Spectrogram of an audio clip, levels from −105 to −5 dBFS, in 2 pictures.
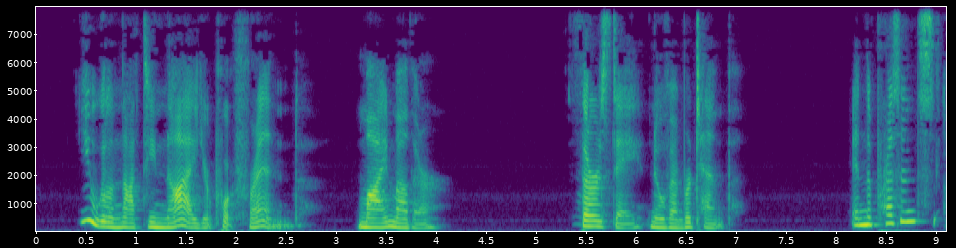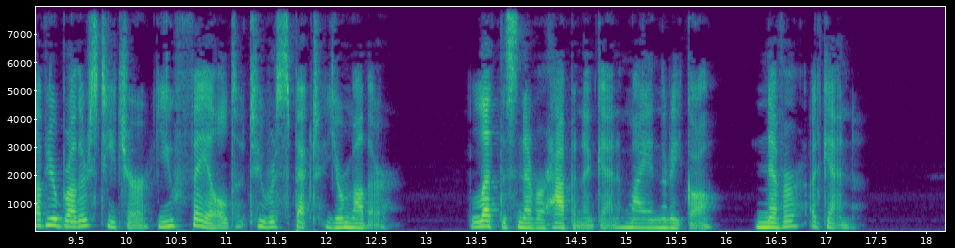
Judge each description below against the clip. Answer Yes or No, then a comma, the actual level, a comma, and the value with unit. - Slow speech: Yes, slow, 115 wpm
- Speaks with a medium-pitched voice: Yes, medium, 170 Hz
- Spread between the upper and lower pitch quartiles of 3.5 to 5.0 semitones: Yes, average, 4.3 semitones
